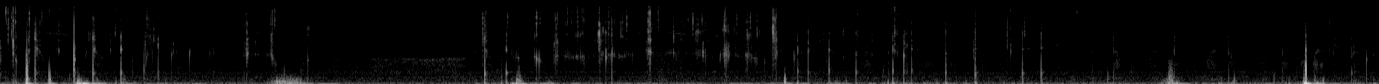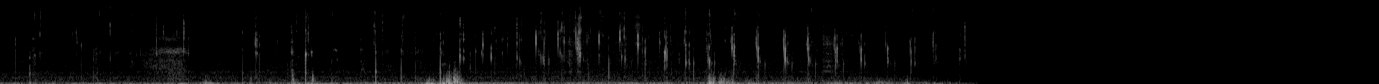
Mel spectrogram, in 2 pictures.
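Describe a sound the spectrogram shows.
A person whispers softly right into a microphone.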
